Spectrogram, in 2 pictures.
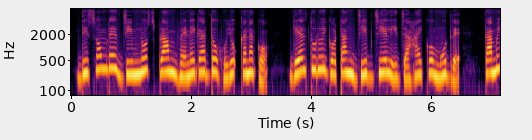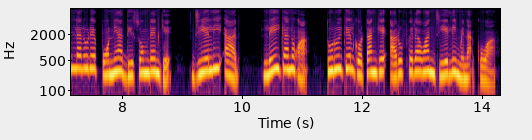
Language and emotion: Santali, neutral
